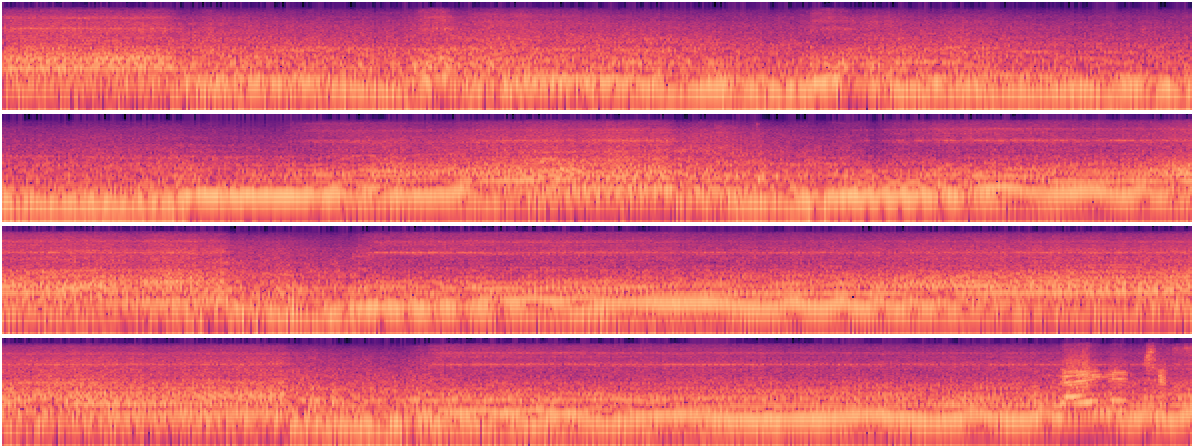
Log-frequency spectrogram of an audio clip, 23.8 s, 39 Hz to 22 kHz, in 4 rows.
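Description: A BMW E36 race car engine revving hard on a track, loud and continuous, rising in pitch through each gear and dropping at the shifts, with occasional talk over the drone.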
